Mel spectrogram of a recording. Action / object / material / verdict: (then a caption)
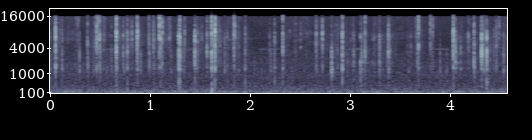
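tap / clear plastic blister pack on a cardboard card / plastic / none. A hand-sized clear plastic blister pack on a printed cardboard backing card, holding a giant gummy bear lollipop, is held in one hand and tapped and scratched with long painted nails. It gives a continuous run of quick, bright crinkling clicks and scratches over a steady low hum.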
